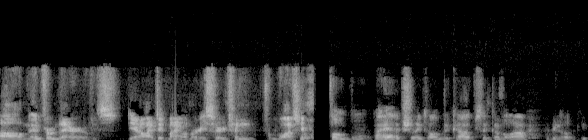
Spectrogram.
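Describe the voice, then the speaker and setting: With a Midwestern US accent, a man with a fairly low pitch speaks at a very fast pace with hardly any pauses, ordinary pitch variation and big swings in loudness. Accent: US Midwest. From US Midwest. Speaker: podcast co-host. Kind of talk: casual chat. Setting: home.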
